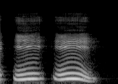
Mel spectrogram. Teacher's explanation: तो अग्र स्वर इ ई और ए आई आपकी जीभ आगे ही है।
